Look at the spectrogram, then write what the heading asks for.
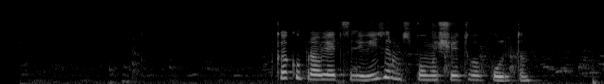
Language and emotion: Russian, neutral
